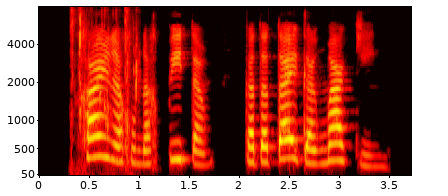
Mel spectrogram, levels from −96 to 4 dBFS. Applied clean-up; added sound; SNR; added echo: classical method Wiener filter.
